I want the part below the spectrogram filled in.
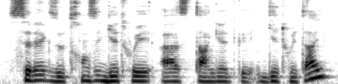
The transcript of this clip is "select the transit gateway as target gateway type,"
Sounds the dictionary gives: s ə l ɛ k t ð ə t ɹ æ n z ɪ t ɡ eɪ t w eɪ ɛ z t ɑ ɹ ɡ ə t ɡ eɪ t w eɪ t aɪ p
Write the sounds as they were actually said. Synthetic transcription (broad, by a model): s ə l ɛ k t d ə t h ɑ z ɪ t ɡ eɪ t w eɪ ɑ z t ɑ ɹ ɡ ə t ɡ eɪ t w eɪ t aɪ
